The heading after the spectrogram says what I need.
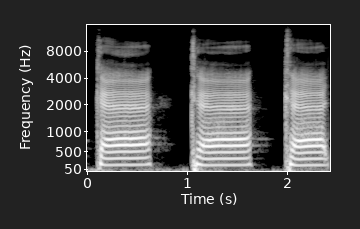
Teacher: Jangan lupa dipercikkan nafasnya sedikit ya. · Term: huruf kaf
